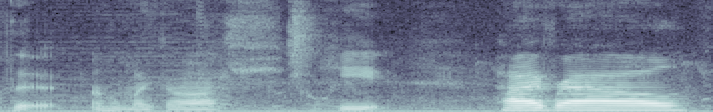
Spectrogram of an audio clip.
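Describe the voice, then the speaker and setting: Here a streamer talks casually through a video game session and with the audience, often halting and saying words twice. The pitch is medium and the tone darkish, and the recording has its high frequencies cut off.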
